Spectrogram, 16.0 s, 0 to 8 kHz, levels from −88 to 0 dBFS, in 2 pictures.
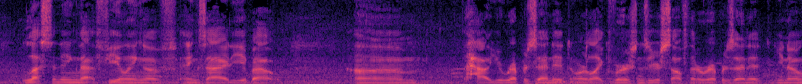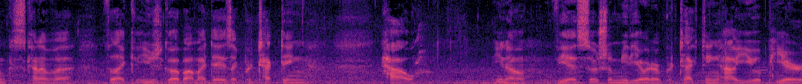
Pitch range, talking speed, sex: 95-105 Hz, 180 wpm, male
